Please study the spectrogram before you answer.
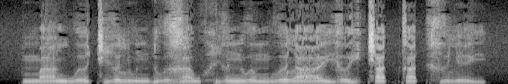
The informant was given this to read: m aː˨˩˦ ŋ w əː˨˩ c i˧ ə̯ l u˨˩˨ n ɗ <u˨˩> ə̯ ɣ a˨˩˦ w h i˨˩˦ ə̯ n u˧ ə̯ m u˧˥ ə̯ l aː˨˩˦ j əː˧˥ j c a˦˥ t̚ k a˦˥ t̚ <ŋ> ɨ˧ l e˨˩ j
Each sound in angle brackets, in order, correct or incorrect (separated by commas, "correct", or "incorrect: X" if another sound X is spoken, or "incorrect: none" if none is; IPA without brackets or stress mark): correct, incorrect: x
